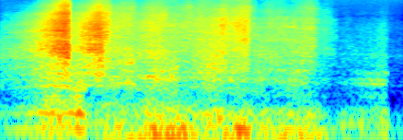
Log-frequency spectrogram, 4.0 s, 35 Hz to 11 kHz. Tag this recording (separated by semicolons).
diizzy; turn; UPF-CS14; campus-upf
